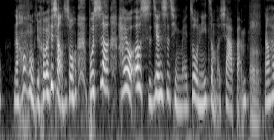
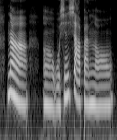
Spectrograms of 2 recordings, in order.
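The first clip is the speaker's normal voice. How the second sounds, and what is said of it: Imitating a coworker's soft, gentle voice. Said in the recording (Chinese): “学他说话 ... 可能我学的不够精准，他声音更温柔一点”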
